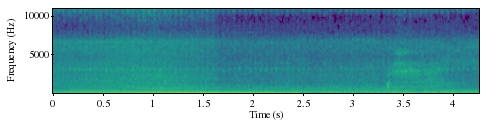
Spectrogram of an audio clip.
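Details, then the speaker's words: Carrier Sentry heat pump outdoor unit: steady fan hum with no compressor drone, and the lines are warm instead of cold. Owner suspects the compressor quit or the unit is low on refrigerant, unconfirmed. Fan only, compressor not running. "All right, guys. So, it just started running without the compressor."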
